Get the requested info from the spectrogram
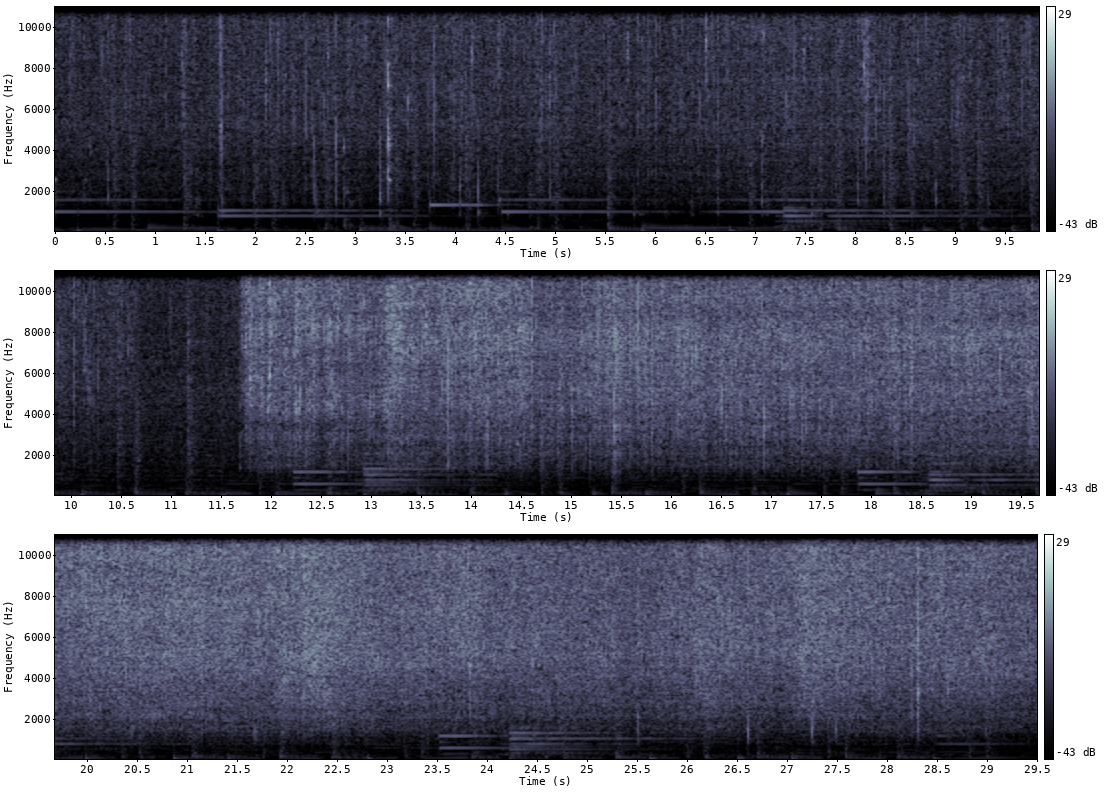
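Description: Chopped onion and garlic crackling and sizzling in hot oil in a wok. About twelve seconds in, cubes of raw pork belly go into the pan and the sizzle turns much louder and steadier as the pieces are sautéed and stirred with a wooden spatula.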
